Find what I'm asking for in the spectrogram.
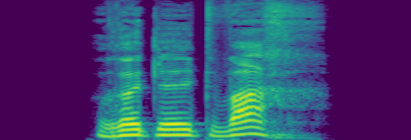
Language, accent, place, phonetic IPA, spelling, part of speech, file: German, Germany, Berlin, [ˌʁʏtl̩t ˈvax], rüttelt wach, verb, De-rüttelt wach.ogg
- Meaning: inflection of wachrütteln: 1. second-person plural present 2. third-person singular present 3. plural imperative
